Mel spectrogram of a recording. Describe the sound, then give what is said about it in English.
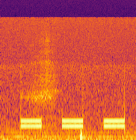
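A telephone line beeps after the caller drops: three evenly spaced, steady two-tone beeps, each about a quarter second long, over a low background hum, with no talking. “All right, John's off, but we still have the beep.”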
